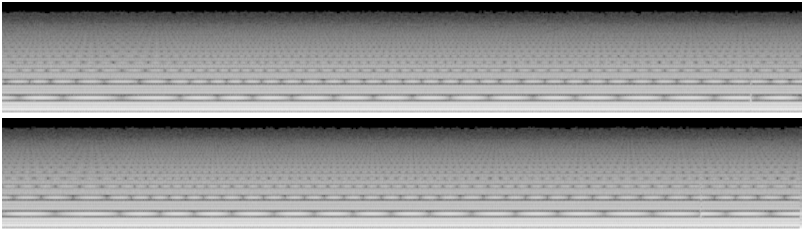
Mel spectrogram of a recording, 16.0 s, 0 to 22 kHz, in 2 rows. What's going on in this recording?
2 Osc Smooth Nice Lead
Sample I using a Monotron.
Bass, Lead, Monotron, Oscillater, Sample, Synth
